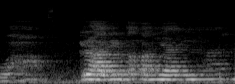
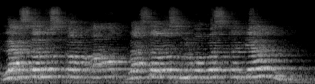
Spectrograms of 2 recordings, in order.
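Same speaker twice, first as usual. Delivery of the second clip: raised calling voice, higher; loud call; 6 semitones higher than usual. Acted. Jesus calls Lazarus out of the cave, raised call. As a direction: call the dead man by name. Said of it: "Jesus called in a loud voice".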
